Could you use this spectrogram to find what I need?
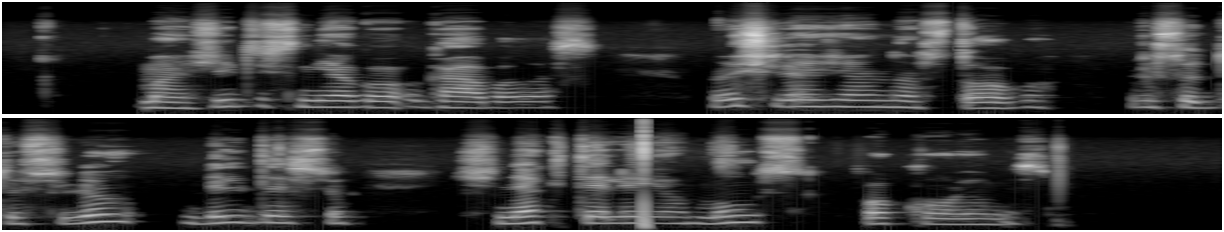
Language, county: Lithuanian, Kaunas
